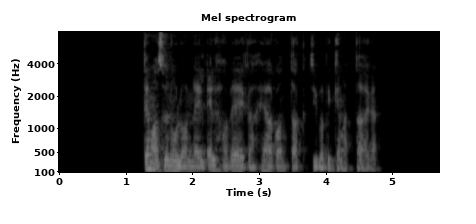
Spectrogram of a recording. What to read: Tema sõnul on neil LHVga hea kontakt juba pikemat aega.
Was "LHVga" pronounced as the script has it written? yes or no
yes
